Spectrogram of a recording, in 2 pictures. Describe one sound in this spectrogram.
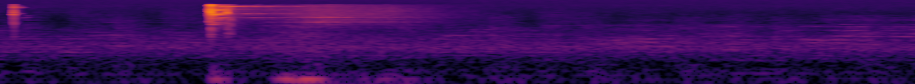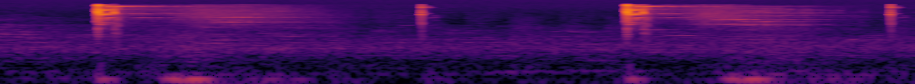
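Short game menu clicks sound, each followed by a deep thud.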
